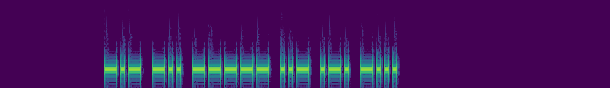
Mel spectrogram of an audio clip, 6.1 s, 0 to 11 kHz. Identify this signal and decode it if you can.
Morse code, heard as a keyed tone, about 31 wpm, 700 Hz. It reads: KD0URB
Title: USA Call Signs - 6 Characters - Repeated 3x - 30wpm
